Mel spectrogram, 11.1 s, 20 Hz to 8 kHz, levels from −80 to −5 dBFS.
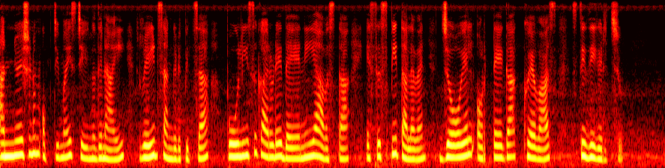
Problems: constant background noise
